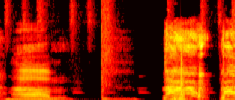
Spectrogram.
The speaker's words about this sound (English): pardon me, I don't have coronavirus. I do have a cough, though.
